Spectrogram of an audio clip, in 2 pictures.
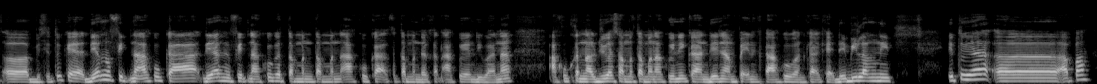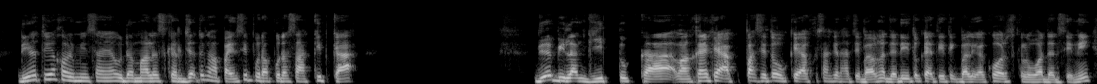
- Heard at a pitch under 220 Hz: Yes, medium, 140 Hz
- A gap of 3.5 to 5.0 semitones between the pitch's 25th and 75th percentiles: Yes, average, 4.0 semitones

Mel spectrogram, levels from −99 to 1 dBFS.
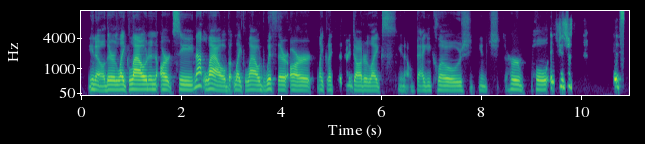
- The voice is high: No, medium, 145 Hz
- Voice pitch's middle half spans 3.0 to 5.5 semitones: No, narrow, 2.6 semitones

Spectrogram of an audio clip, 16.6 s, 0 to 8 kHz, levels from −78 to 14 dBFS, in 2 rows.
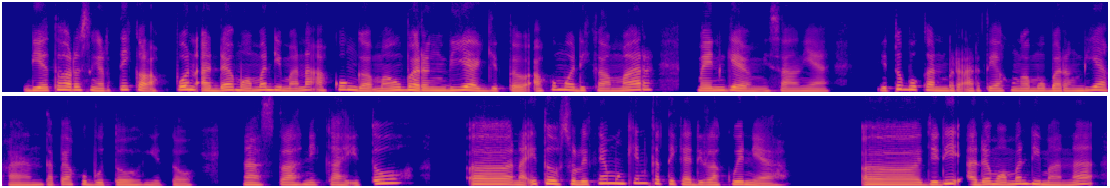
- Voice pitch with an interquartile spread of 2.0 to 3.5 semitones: No, average, 4.2 semitones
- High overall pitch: Yes, high, 210 Hz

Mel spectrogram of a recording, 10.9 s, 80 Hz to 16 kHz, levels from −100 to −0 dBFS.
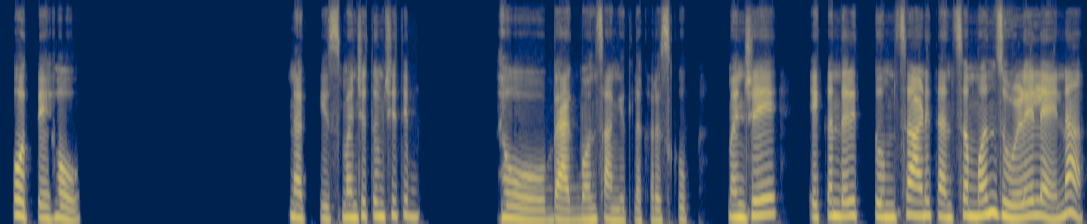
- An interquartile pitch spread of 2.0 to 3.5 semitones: No, average, 4.2 semitones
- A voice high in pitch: Yes, high, 210 Hz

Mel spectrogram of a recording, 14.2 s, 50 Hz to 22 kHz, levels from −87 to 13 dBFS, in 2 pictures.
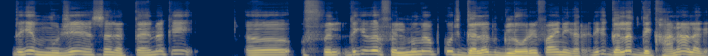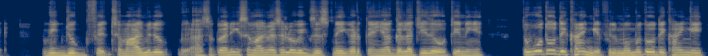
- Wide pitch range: No, average, 4.5 semitones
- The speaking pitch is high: No, medium, 155 Hz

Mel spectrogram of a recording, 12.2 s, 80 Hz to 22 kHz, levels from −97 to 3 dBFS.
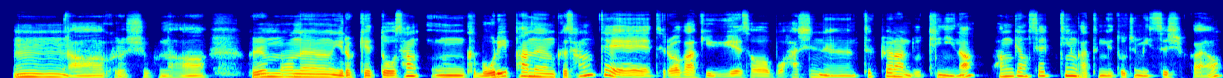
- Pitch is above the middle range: No, medium, 155 Hz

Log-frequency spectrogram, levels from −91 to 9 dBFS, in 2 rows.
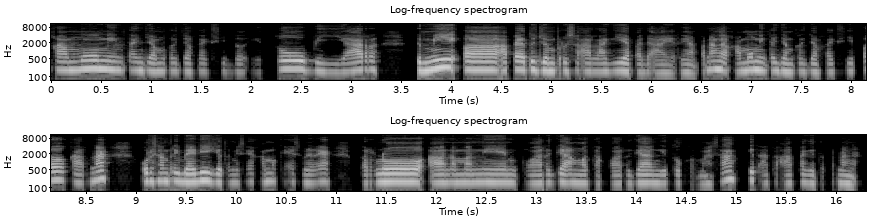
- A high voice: No, medium, 170 Hz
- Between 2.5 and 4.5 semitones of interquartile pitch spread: Yes, average, 2.8 semitones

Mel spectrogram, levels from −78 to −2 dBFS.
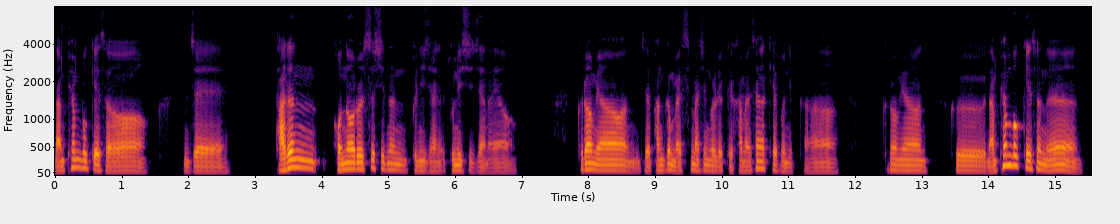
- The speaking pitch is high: No, very low, 90 Hz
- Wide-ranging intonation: No, average, 4.7 semitones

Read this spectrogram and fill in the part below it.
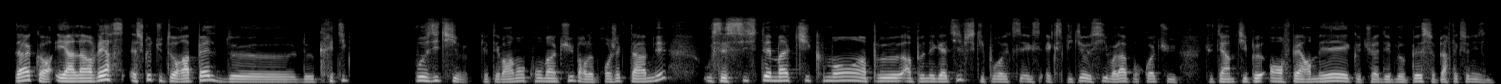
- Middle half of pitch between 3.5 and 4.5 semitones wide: Yes, average, 4.0 semitones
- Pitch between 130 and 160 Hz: Yes, medium, 140 Hz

